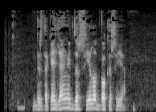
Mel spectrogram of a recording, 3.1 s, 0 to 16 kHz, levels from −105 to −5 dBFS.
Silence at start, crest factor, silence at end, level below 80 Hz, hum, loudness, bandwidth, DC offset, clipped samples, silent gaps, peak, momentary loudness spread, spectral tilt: 0.35 s; 20 dB; 0.65 s; -68 dBFS; none; -27 LUFS; 11.5 kHz; under 0.1%; under 0.1%; none; -8 dBFS; 12 LU; -5 dB/octave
